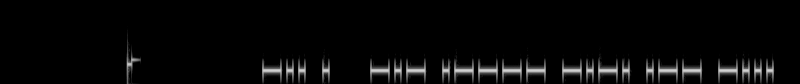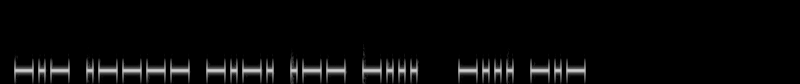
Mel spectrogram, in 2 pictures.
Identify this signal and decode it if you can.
Morse code, heard as a keyed tone, about 20 wpm, 650 Hz. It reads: DE K1CWB K1CWB BK
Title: POTA QSO Practice - 20wpm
